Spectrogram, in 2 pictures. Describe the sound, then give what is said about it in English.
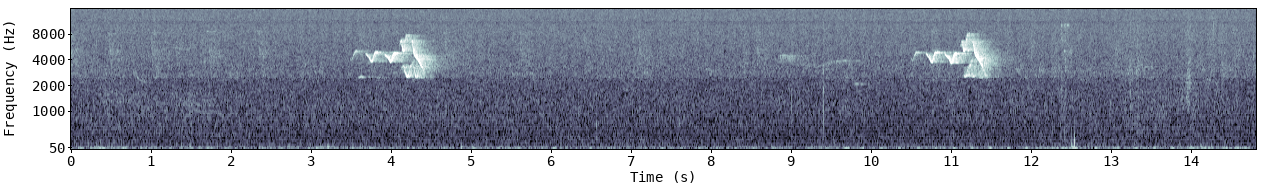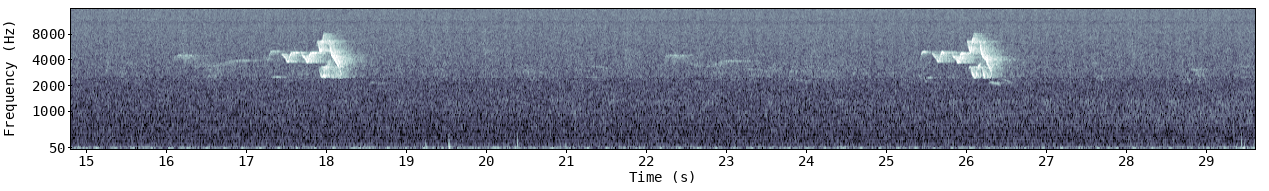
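A hooded warbler sings four short, bright phrases spaced roughly seven seconds apart, over a steady outdoor hiss of wind and insects. No one speaks. “If you had told me a couple days ago I'd be finding a hooded warbler and think that, oh well, yet another one anytime soon, I would have been pretty surprised.”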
